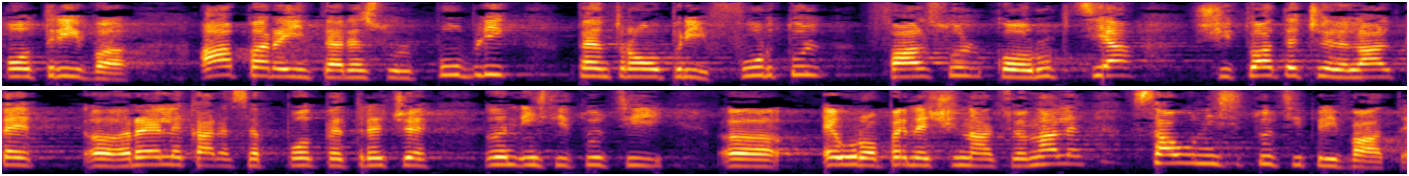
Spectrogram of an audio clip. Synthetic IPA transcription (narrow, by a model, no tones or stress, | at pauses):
po̞t̪ɾivəapəɾəint̪e̞ɾe̞sulpublik | pe̞nt̪ɾuao̞pɾifurt̪ul | falsulko̞ɾupt̪sijaʃit̪oat̪e̞t͡ʃe̞le̞lalt̪e̞ɾe̞le̞kaɾe̞se̞po̞t̪̚pe̞t̪ɾe̞t͡ʃe̞ɨninst̪it̪ut̪sij | e̞uɾo̞pe̞ne̞ʃinat̪sio̞nale̞sawɨninst̪i̥t̪ut̪sijpɾivat̪e̞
